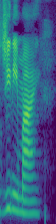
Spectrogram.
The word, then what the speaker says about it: Jeannie Mai: I wanted to start with, how do you say her name? Is it Jeannie? Jeannie? – It's Jeannie Mai.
